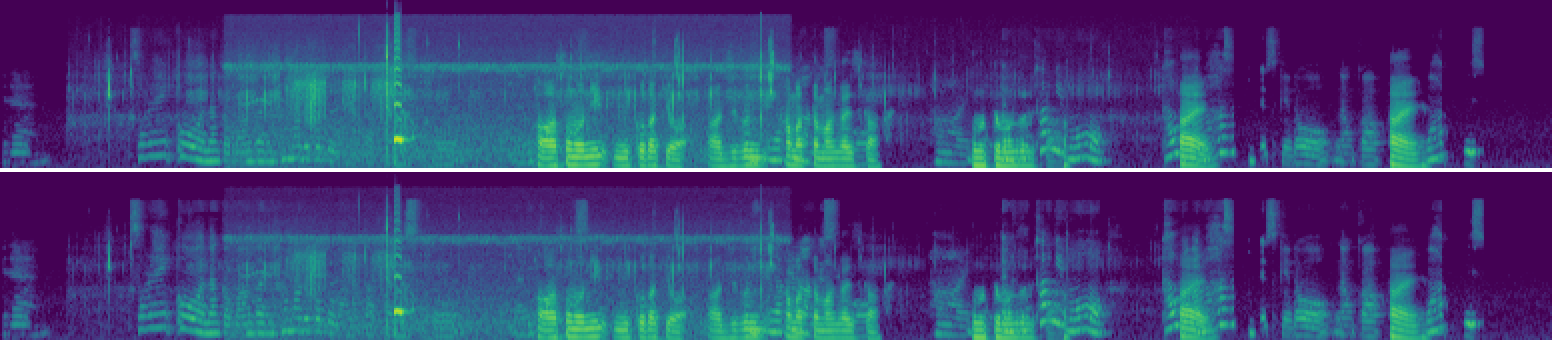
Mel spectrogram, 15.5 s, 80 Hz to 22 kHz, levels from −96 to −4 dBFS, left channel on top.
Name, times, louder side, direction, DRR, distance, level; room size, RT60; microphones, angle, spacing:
sound 1, 0.7-9.4 9.9-10.3 10.7-11.1 11.5-11.6 11.9-12.0, left 4 dB, 40° left, 5.2 m, -35 dB
voice 1, 1.3-4.7 5.1-5.8 7.5-8.7 9.3-11.2 11.6-12.3 12.6-13.8 14.3-14.8, right 2 dB, 30° right, 3.6 m, -43 dB
sound 2, 2.2-7.9, left 4 dB, 25° left, 4.1 m, -48 dB
voice 2, 5.3-8.8 9.7-10.3 11.8-12.1 13.9-14.3, left 2 dB, 55° left, 3.4 m, -31 dB
head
